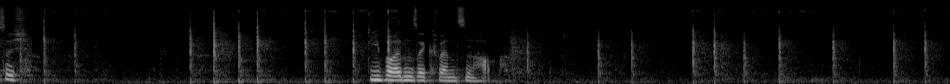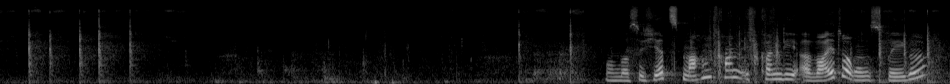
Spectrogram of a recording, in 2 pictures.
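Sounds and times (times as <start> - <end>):
speech: 0.0 - 0.5, 3.7 - 5.2, 15.6 - 18.9
writing taps and scratches during a logic lecture: 0.2 - 1.1, 1.9 - 4.0, 5.2 - 11.4, 14.7 - 15.5, 18.0 - 18.9.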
